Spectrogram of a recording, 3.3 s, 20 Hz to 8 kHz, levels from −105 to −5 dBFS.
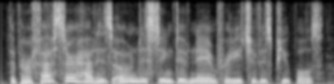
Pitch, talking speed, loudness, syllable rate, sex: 235 Hz, 215 wpm, -16 LUFS, 5.8 syllables/s, female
